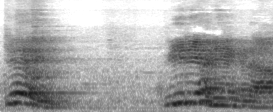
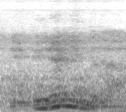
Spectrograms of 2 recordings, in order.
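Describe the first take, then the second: First: Loud, high angry yell for the biryani; angry shout. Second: Sad. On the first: Man yelling at an empty box, furious shout. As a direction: bellow it out, furious. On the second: Quiet despairing whine. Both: Acted.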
